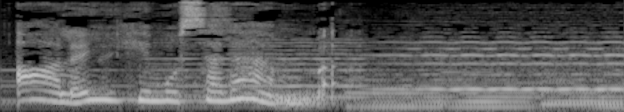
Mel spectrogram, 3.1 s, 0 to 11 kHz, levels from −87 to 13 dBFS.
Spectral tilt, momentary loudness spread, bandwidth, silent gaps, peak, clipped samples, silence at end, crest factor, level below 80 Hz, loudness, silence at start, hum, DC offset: -4 dB/octave; 9 LU; 11 kHz; none; -4 dBFS; under 0.1%; 0 s; 16 dB; -54 dBFS; -19 LUFS; 0 s; none; under 0.1%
